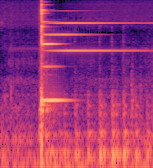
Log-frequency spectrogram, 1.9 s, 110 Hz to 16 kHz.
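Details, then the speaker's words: 1977 Williams Lucky Seven pinball machine chime after repair with a rubber ring holding the bar up off the metal: single strike rings bright and clear, decaying smoothly with no clack. "It's a lot brighter sound, but you want it fairly loose. It's not really held perfectly tight."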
